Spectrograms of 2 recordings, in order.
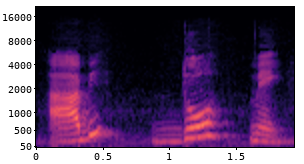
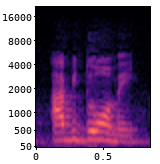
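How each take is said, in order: First: "abdômen" broken slowly into ab, dô, men; syllable by syllable. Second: Said in the usual way. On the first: Shown as a demonstration. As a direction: split "abdômen" into drawn-out syllables with pauses. ("abdômen" separado devagar, sílaba por sílaba) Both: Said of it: "Tonicidade. Está aqui".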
